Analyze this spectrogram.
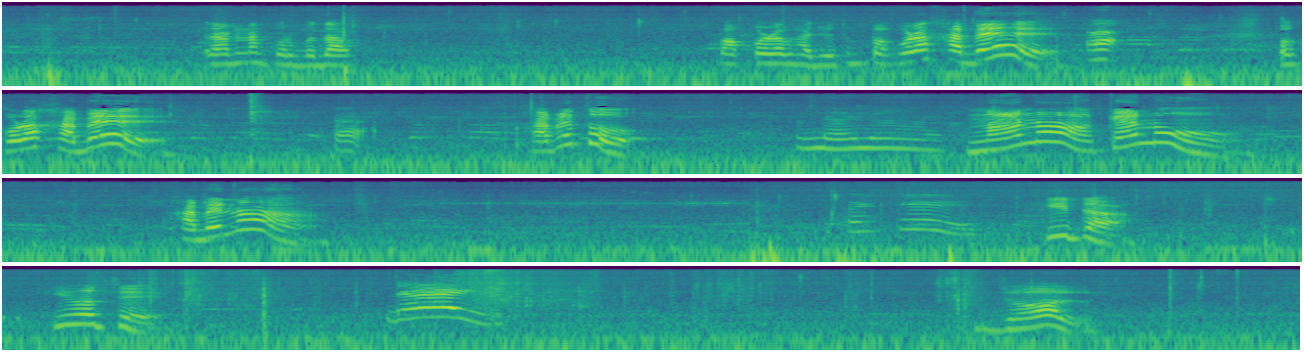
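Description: A toddler babbles and chatters close by.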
